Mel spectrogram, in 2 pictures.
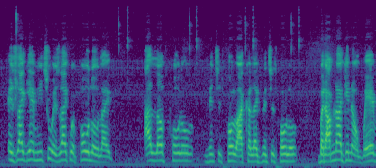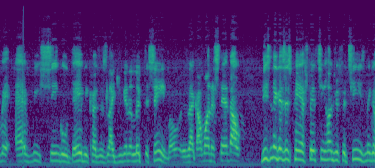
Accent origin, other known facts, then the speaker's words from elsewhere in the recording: New York City, New York, United States; I got pride being from Brooklyn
